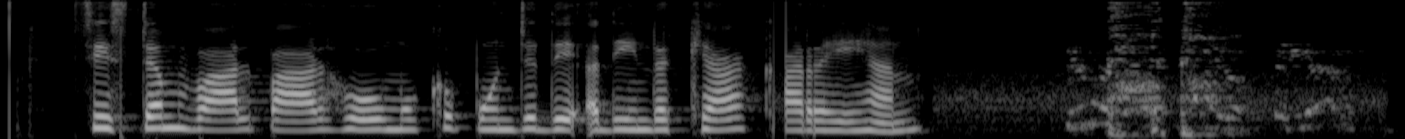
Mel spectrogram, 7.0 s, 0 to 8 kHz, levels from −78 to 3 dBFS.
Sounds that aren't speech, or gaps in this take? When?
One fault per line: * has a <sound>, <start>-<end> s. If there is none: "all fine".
* has a dropout, 3.9-3.9 s
* has a cough, 5.3-6.9 s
